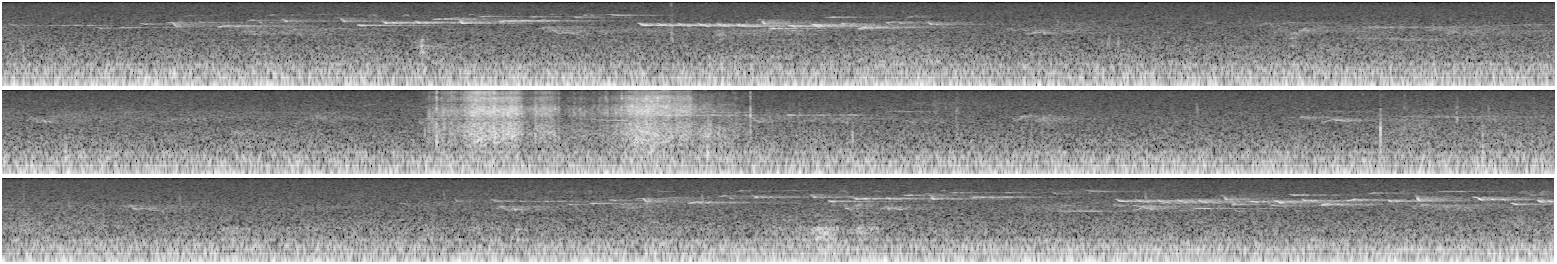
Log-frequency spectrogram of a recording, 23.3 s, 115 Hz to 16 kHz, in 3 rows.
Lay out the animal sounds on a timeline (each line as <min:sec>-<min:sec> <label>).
0:00.0-0:04.9 Winter Wren (Troglodytes hiemalis)
0:05.0-0:23.3 Red-eyed Vireo (Vireo olivaceus)
0:06.6-0:07.9 Eastern Wood-Pewee (Contopus virens)
0:10.7-0:12.1 Hermit Thrush (Catharus guttatus)
0:17.8-0:23.3 Winter Wren (Troglodytes hiemalis)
